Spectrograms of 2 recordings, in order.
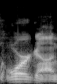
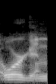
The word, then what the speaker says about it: Oregon: It's Oregon, guys. It's Oregon. Yeah, not Oregon. It's Oregon.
